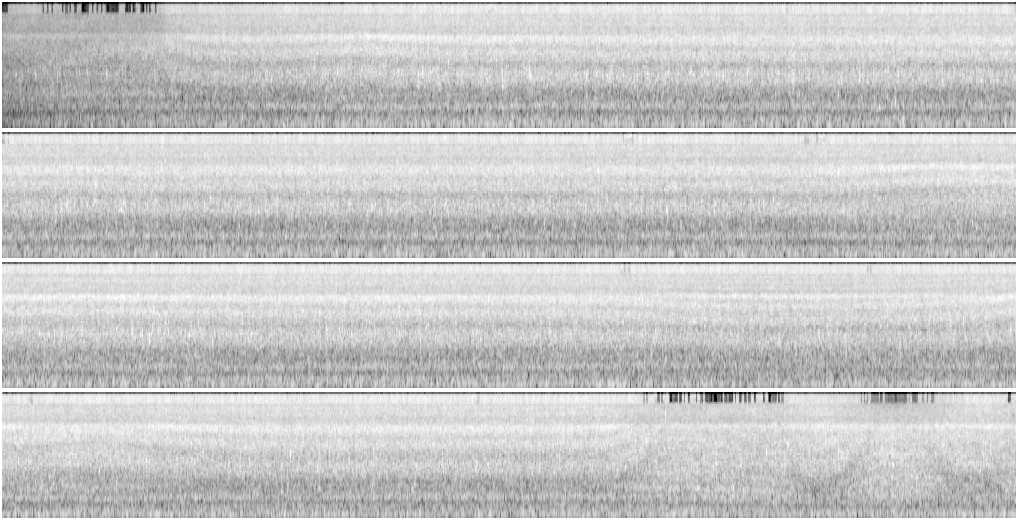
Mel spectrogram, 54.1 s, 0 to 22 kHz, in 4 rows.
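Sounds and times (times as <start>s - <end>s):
waterfall rushing: 0.0s - 10.1s, 31.8s - 54.0s.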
